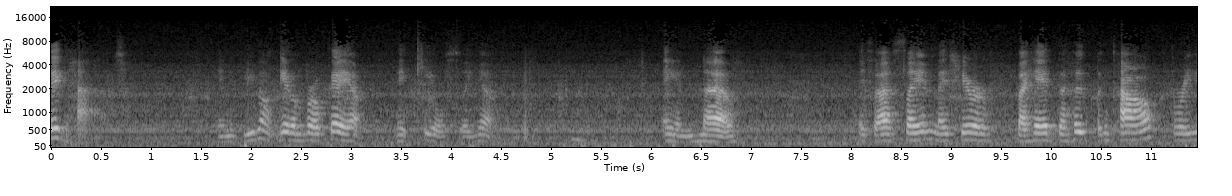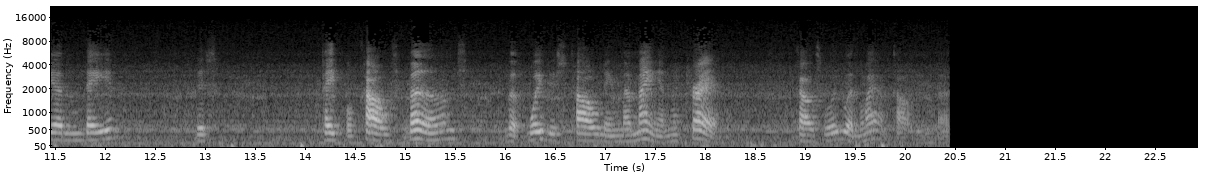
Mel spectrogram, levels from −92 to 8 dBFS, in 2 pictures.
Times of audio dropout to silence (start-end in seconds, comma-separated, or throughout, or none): 20.44-22.92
